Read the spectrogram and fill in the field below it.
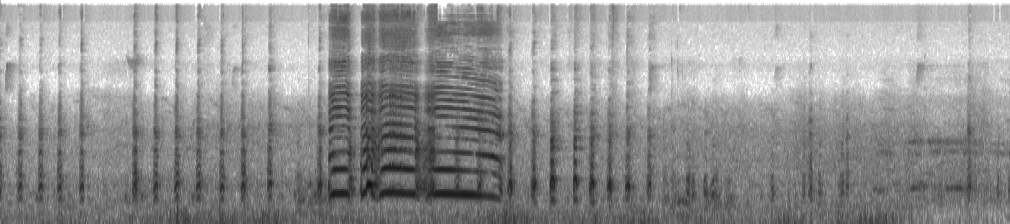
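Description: Roosters crow repeatedly at a farmyard, one loud close crow dominating the middle while other birds cluck and call in short bursts around it, with a few more distant crows trailing off.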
